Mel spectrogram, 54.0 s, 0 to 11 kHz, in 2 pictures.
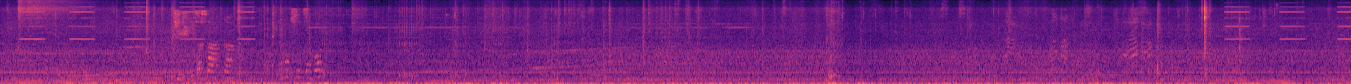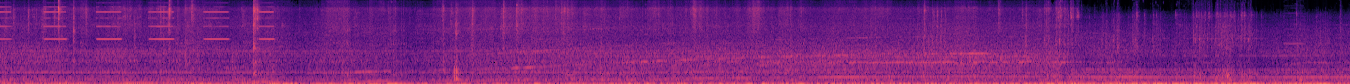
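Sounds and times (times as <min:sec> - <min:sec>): electronic warning beep: 0:00.4 - 0:05.2, 0:24.5 - 0:26.2, 0:26.8 - 0:27.3, 0:27.9 - 0:28.4, 0:29.0 - 0:31.6, 0:32.2 - 0:32.6.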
